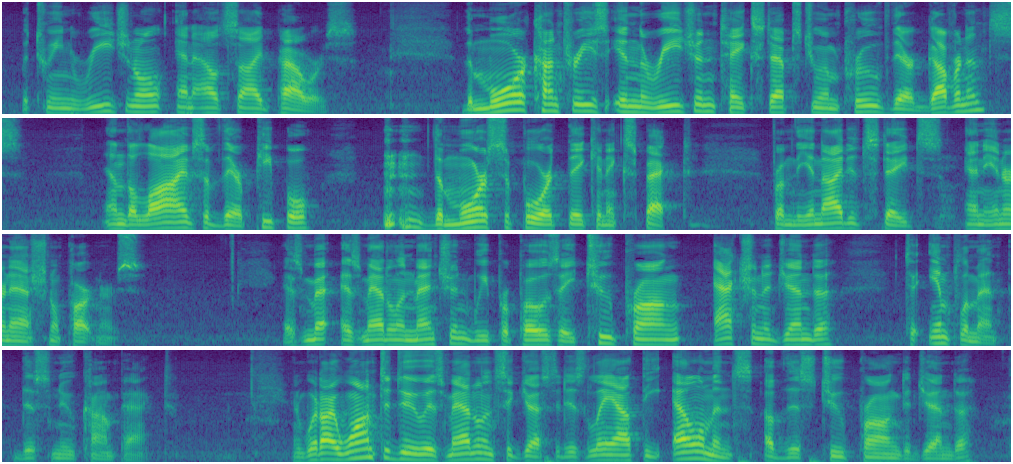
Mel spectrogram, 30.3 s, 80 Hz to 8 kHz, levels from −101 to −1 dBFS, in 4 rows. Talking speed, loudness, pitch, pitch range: 145 wpm, -22 LUFS, 130 Hz, 120-150 Hz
